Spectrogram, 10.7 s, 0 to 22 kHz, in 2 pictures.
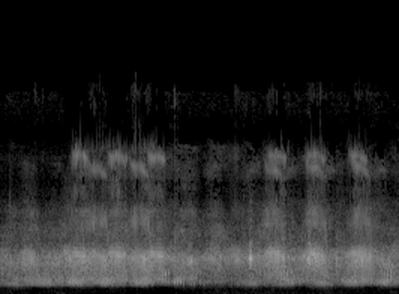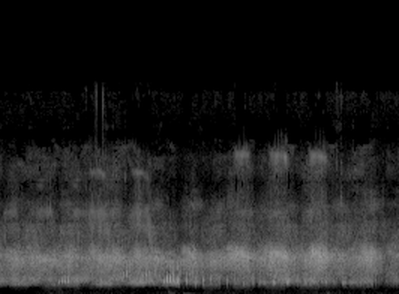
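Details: Rural lotus rice paddies in Echizen, Fukui, 12 June 2021, alive with frogs. A bright, buzzing chorus of rapid croaks is sprinkled with a few crisp individual clicks and notes standing out above the mass.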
